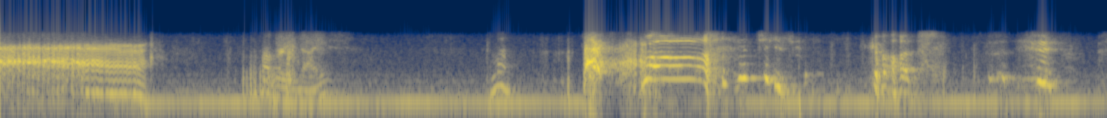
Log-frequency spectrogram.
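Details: A female French bulldog that wants to be put on the couch but not picked up protests with harmonic, moaning growls that rise and fall in several bursts. A person's coaxing voice breaks in between the grumbles, over a steady low hum.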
